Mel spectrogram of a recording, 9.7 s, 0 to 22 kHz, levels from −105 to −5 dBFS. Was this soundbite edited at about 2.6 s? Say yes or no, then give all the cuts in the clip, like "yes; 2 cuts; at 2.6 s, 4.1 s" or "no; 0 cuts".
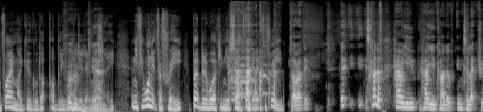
no; 2 cuts; at 5.6 s, 6.9 s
